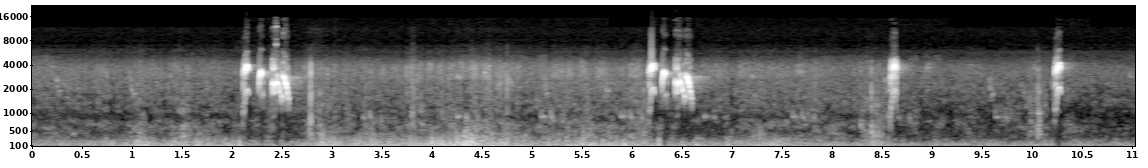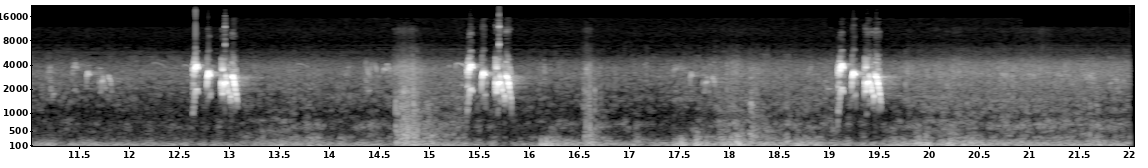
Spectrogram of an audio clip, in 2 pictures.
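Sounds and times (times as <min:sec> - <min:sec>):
bird calling bright notes: 0:02.2 - 0:02.8, 0:05.8 - 0:07.0, 0:12.6 - 0:13.4, 0:15.3 - 0:16.1, 0:19.1 - 0:19.7.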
